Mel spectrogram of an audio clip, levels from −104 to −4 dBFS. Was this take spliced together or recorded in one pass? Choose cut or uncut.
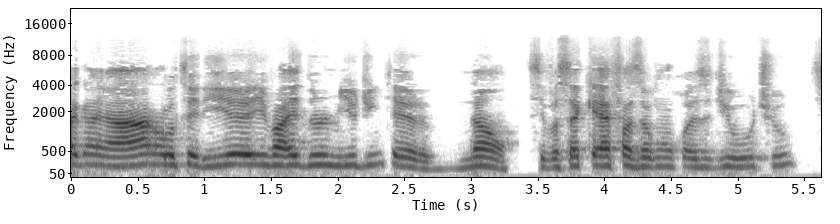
cut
